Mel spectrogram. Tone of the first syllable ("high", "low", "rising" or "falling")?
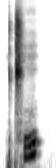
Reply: rising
